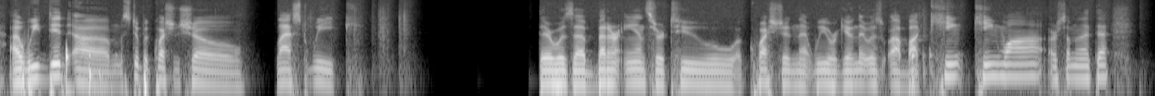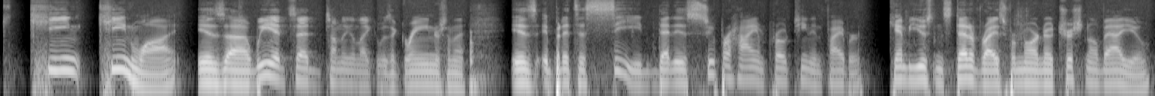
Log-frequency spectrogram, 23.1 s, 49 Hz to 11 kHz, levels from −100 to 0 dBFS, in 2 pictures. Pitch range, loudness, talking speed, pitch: 100-125 Hz, -22 LUFS, 175 wpm, 110 Hz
